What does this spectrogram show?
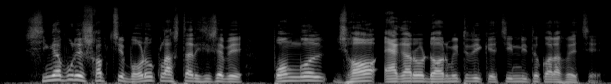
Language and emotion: Bengali, neutral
